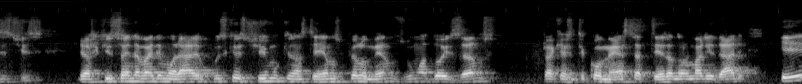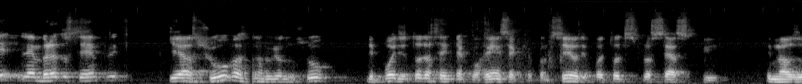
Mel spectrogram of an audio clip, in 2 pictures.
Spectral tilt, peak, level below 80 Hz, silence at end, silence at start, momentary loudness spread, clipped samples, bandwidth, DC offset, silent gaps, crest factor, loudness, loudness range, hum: -6 dB/octave; -2 dBFS; -60 dBFS; 0 s; 0 s; 11 LU; under 0.1%; 10 kHz; under 0.1%; none; 16 dB; -17 LUFS; 3 LU; none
